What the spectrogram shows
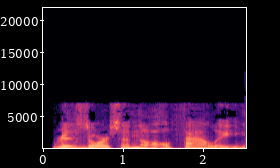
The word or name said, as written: resorcinolphthalein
